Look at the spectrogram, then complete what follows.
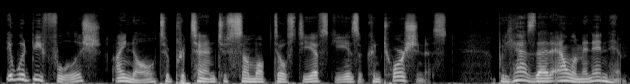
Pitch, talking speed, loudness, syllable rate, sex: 140 Hz, 210 wpm, -22 LUFS, 5.5 syllables/s, male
